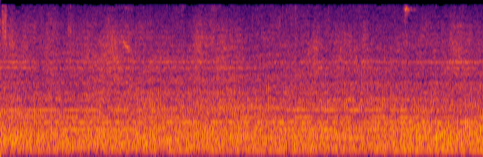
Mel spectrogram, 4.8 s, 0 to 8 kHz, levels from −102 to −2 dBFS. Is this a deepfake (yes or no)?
no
